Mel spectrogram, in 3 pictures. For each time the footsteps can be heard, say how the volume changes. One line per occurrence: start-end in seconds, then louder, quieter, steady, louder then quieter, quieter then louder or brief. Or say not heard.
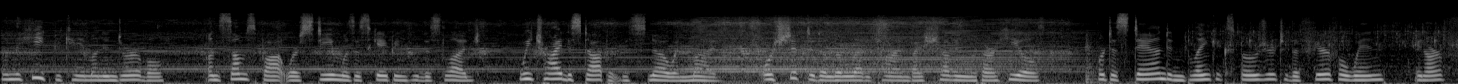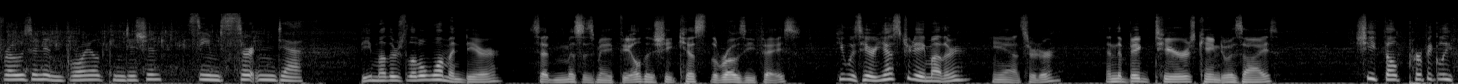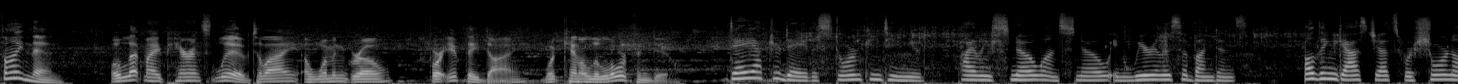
not heard.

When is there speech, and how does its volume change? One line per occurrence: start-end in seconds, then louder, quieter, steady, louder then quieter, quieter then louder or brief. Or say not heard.
0.0-41.6 steady
42.2-43.6 brief.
